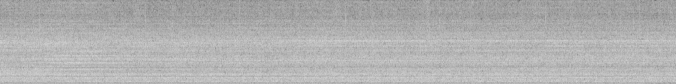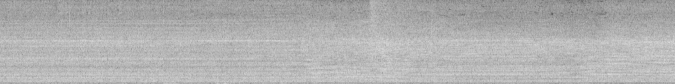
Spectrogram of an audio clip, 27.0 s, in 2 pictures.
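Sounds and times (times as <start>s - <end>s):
low rumble: 0.0s - 13.4s.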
